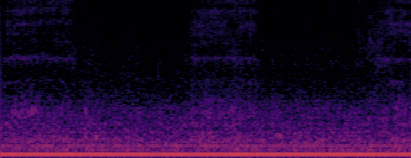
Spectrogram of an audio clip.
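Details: Low, continuous purr from a pet cat, an even rumbling hum with soft fluctuations and faint background rustle.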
